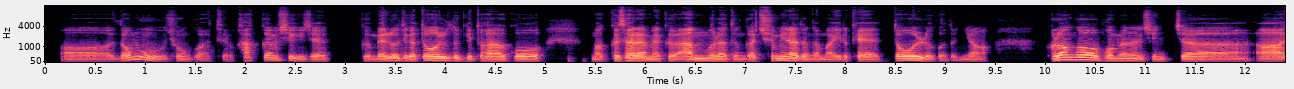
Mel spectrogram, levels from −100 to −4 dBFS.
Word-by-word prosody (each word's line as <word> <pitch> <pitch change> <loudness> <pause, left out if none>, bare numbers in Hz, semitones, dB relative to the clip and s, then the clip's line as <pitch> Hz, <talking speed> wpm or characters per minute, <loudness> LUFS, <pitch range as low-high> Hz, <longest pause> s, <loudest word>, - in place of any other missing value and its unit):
어 85 -1 -8
너무 145 - 0
좋은 90 +2 -9
것 - - -10
같아요. - - -16
가끔씩 125 +3 -3
이제 90 -1 -4 0.3
그 - - -8
멜로디가 100 +3 +1
떠오르기도 110 -8 +2
하고 95 -1 +1 0.4
막 - - -7
그 - - 0
사람의 105 -4 +3
그 90 -2 -1
안무라든가 95 -1 0
춤이라든가 110 -10 0
막 80 -2 -5
이렇게 80 -2 -2
떠오르거든요. 100 -8 +1 0.6
그런 155 +5 +5
거 155 -4 +6
보면은 110 -1 0
진짜 90 -4 -3
아 80 0 0
95 Hz, 295 characters per minute, -24 LUFS, 85-115 Hz, 0.6 s, 거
